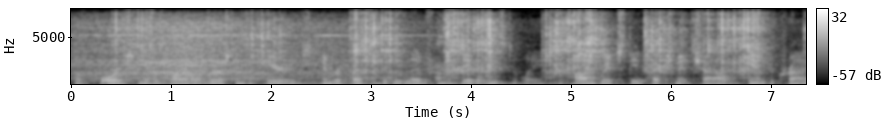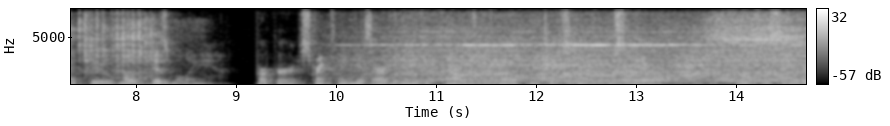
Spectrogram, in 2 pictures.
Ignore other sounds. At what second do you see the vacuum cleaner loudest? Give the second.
13 s.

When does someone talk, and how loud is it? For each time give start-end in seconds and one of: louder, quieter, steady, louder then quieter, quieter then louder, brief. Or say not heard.
0.0-14.6 steady.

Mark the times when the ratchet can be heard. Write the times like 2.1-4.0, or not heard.
0.4-8.7.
